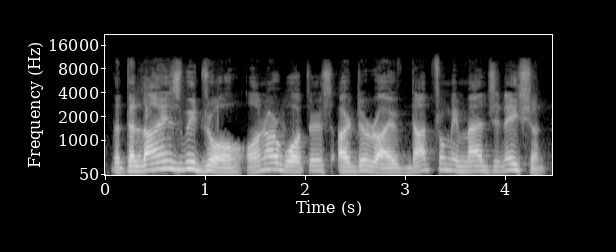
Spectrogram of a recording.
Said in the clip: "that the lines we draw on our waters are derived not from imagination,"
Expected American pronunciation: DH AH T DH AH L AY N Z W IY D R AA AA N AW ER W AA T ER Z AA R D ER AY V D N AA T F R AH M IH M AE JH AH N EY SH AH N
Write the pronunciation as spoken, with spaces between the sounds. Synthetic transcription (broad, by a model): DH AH T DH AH L AY N S W IY D R AA AA N AW ER W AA T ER S AA R D ER AY V D N AA T F R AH M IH M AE JH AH N EY SH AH N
